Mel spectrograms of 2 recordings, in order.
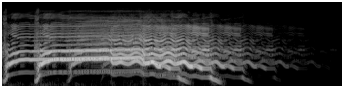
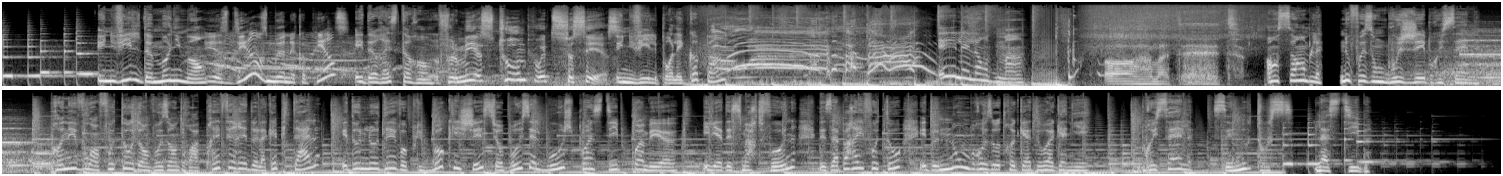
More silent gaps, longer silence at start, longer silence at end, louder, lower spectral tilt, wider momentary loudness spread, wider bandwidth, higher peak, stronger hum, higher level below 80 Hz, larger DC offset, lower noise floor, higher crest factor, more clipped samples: neither; about the same, 0 s vs 0 s; first, 0.85 s vs 0.4 s; second, -15 LUFS vs -10 LUFS; second, 1.5 dB/octave vs -4 dB/octave; first, 14 LU vs 4 LU; second, 17 kHz vs 19.5 kHz; about the same, 0 dBFS vs 0 dBFS; neither; second, -74 dBFS vs -18 dBFS; neither; first, -59 dBFS vs -40 dBFS; first, 18 dB vs 10 dB; neither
